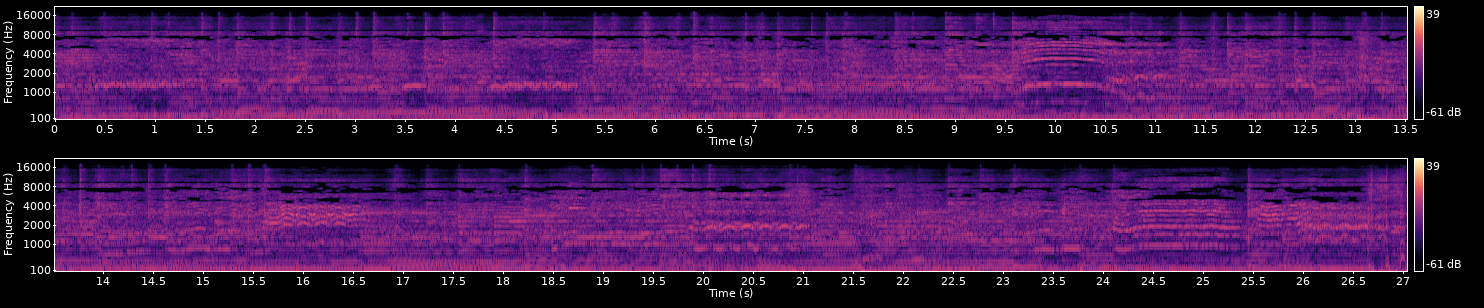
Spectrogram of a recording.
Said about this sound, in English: And his parrot starts singing along. Doesn't start singing the words, but kind of sings its own thing. Just listen in the background. Remember, this is a parrot singing and whistling.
